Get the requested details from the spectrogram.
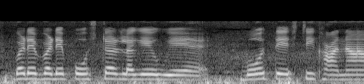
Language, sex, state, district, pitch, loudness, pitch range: Hindi, female, Haryana, Jhajjar, 245 Hz, -13 LUFS, 225-255 Hz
